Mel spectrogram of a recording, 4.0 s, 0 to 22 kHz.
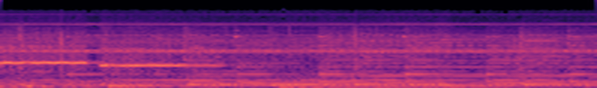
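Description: A 1961 folk song recording plays on Radio Atlanta, a high, clear whistled melody line floating over warm, full acoustic accompaniment, with no voices singing in this stretch.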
